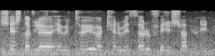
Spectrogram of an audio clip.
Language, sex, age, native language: Icelandic, male, 11, Icelandic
